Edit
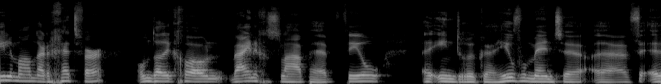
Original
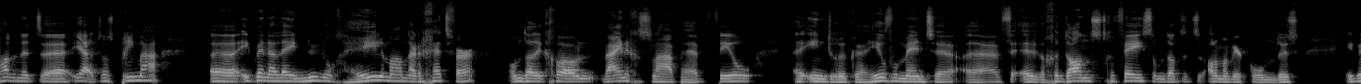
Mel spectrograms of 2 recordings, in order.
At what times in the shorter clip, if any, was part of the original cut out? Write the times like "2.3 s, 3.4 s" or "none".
none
